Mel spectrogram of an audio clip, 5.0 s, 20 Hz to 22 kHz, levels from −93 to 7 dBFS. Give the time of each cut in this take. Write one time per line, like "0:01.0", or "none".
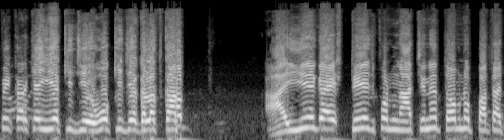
0:01.8

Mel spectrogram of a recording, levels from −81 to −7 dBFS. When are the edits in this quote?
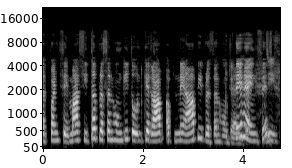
0:03.8

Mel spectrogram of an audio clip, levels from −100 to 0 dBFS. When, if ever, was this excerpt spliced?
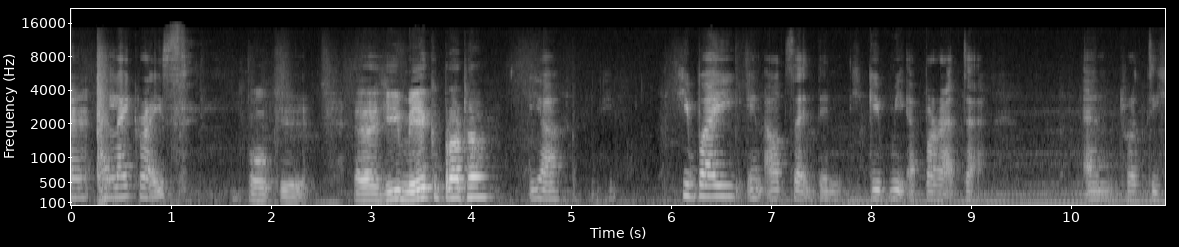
none

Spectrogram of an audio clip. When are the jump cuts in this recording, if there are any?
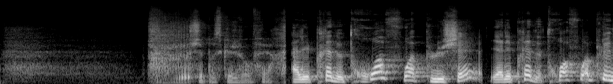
0:02.8

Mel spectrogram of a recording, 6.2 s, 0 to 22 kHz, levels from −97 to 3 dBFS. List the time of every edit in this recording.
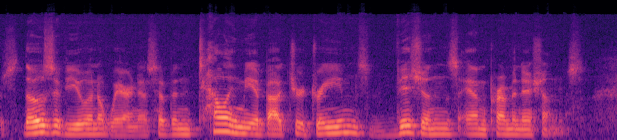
0:02.4

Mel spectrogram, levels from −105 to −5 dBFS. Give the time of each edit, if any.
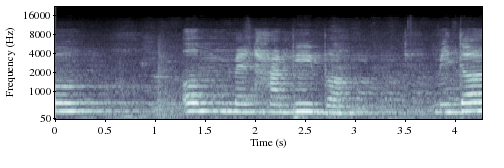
none

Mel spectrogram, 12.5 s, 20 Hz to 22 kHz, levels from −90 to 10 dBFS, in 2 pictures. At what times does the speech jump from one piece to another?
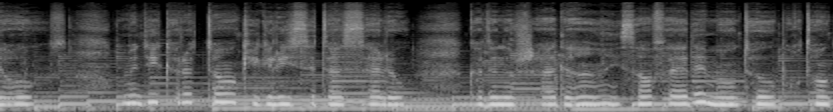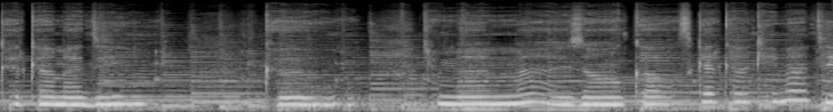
none

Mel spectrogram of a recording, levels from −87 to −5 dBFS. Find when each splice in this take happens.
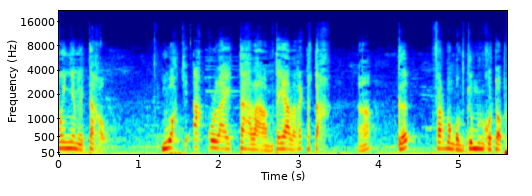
none

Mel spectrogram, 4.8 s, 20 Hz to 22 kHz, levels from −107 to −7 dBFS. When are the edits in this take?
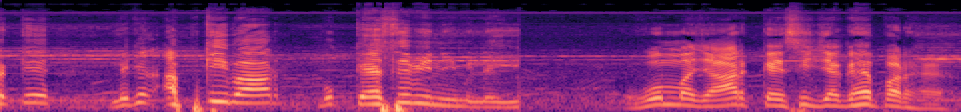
0:02.7

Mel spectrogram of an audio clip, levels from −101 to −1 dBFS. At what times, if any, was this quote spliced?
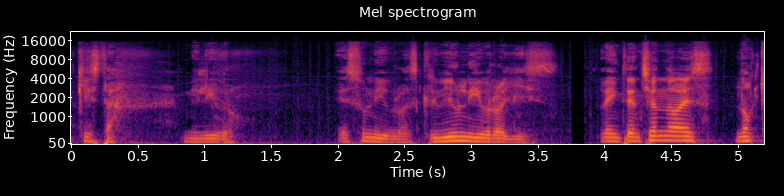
0:03.6

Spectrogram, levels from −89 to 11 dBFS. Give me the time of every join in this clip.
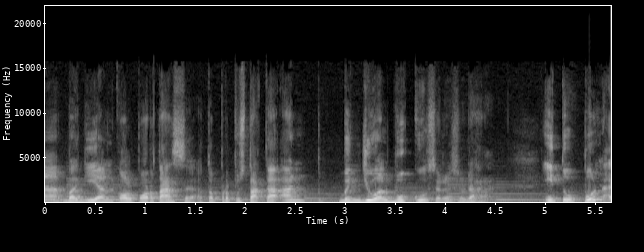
none

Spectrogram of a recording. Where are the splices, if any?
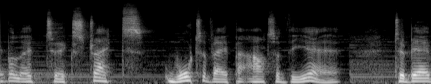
0:01.5

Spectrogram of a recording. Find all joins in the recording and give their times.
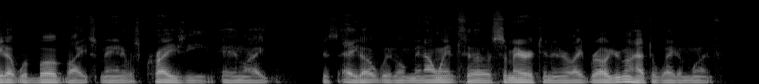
none

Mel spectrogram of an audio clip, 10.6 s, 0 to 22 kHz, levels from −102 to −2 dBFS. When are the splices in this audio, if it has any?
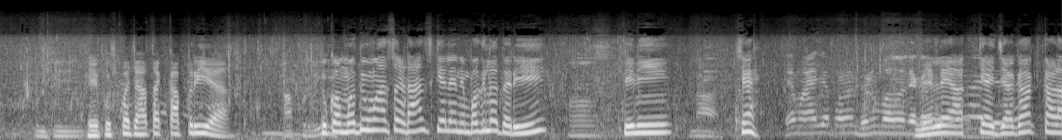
none

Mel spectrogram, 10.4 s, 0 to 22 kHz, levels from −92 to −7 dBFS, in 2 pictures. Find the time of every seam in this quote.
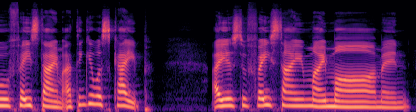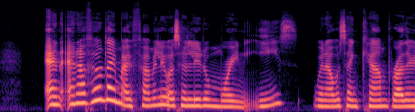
none

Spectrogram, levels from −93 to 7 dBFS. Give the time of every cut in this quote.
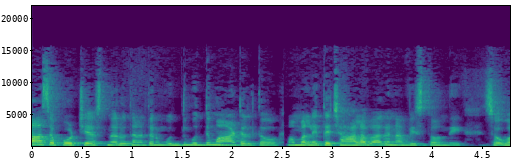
0:02.5

